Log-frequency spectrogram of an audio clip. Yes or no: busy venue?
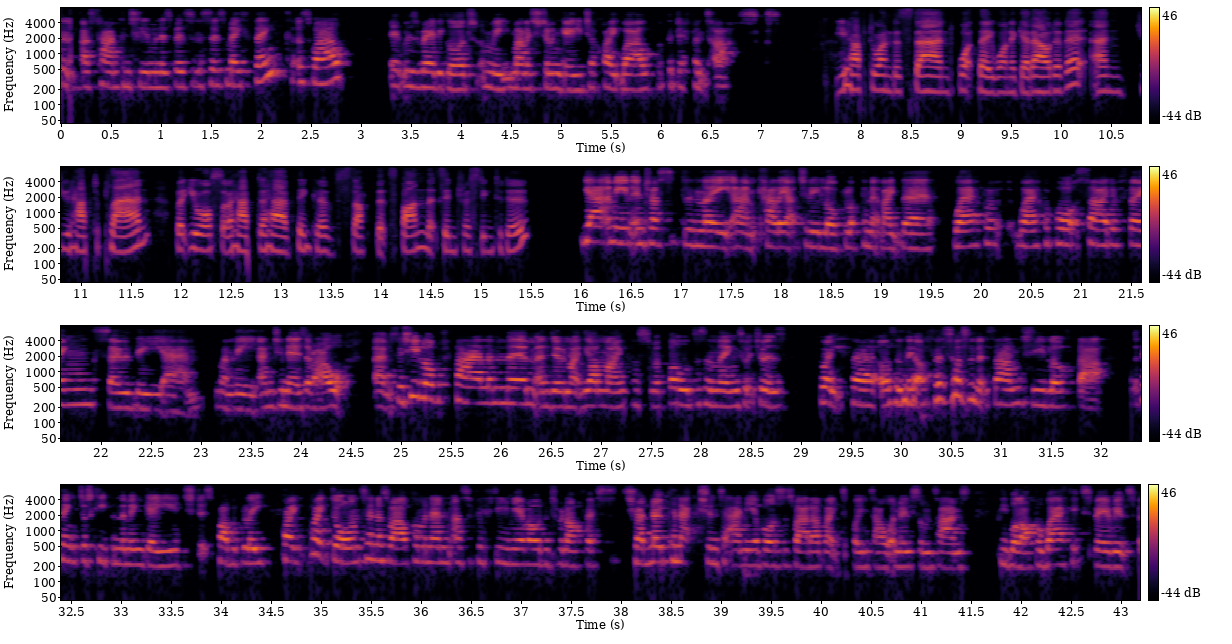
no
